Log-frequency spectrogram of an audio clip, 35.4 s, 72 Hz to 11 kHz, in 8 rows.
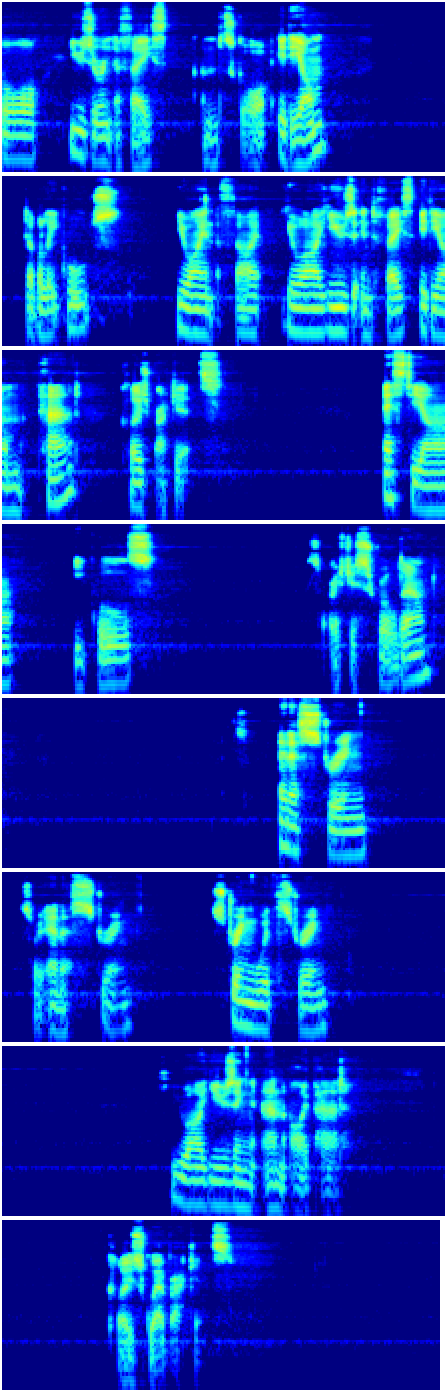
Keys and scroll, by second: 2.2-3.2 typing, 4.3-5.5 typing, 7.7 shift+0, 10.9-13.1 typing, 18.8-20.5 typing, 21.9-28.4 typing, 29.5-35.3 typing.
